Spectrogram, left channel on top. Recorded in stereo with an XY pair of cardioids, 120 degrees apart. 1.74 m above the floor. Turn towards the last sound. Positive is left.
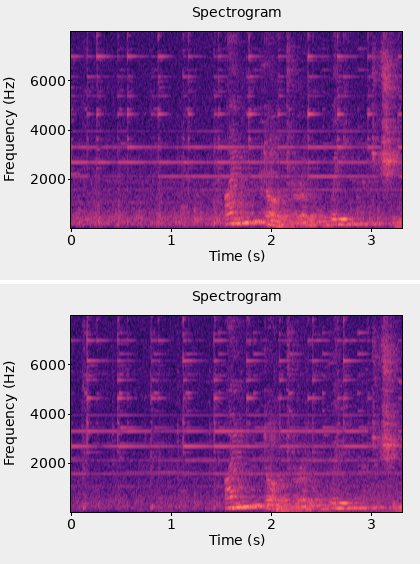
turn(degrees=20)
